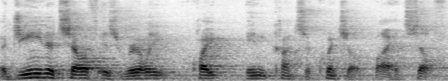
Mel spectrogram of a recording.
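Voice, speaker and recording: Through noticeable background noise, a man talks in an American accent with ordinary pitch variation. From Philadelphia, USA. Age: 80s+. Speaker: physician and professor of medicine. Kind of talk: academic lecture.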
